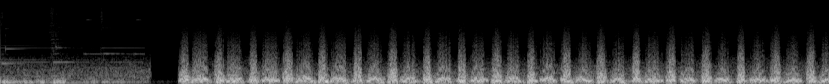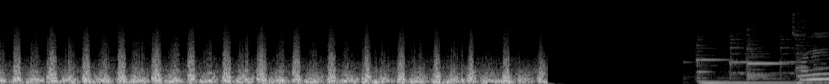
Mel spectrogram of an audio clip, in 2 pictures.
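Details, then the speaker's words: Fetal heartbeat on Doppler at 9 weeks of pregnancy, fetus about 5 cm: rapid, regular whooshing beats at about 170 a minute; normal early fetal heartbeat. "이제 심장 소리 들어볼 건데요 남녀 구별법 속설이 있더라고요"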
